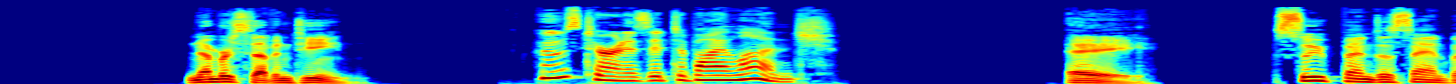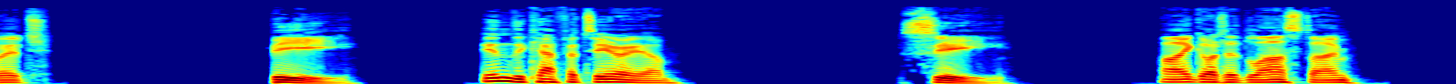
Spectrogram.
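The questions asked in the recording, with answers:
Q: Whose turn is it to buy lunch?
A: C: I got it last time.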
